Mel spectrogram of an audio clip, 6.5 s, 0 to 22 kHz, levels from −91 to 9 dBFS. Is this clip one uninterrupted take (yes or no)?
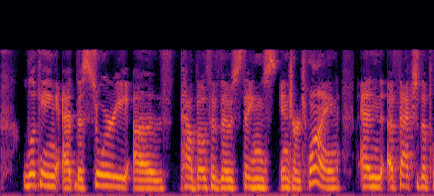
no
